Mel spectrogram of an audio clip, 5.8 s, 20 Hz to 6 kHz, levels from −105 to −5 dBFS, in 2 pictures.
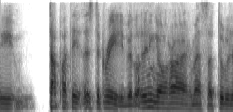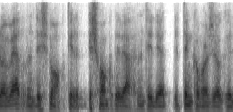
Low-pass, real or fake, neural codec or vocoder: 5.4 kHz; fake; codec, 16 kHz in and 24 kHz out, 0.4 kbps, LongCat-Audio-Codec, fine tuned four codebook decoder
